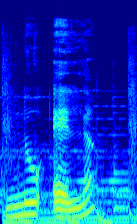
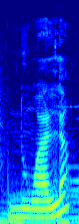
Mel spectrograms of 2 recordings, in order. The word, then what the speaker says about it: Noël: Par exemple, sur un E, il va se prononcer est, comme dans Noël, Canoë, Israël, Joël. S'il n'y avait pas de tréma sur ces E, Noël se prononcerait Noal et canoë, canoa.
